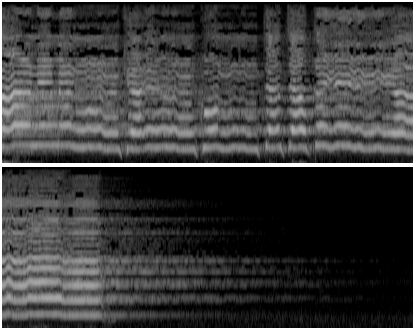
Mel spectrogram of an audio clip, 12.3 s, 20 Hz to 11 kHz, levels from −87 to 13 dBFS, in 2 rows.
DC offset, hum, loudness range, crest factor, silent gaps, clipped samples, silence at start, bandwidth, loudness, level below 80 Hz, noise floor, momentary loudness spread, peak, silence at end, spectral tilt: under 0.1%; none; 7 LU; 18 dB; none; under 0.1%; 0 s; 10.5 kHz; -26 LUFS; -74 dBFS; -76 dBFS; 13 LU; -10 dBFS; 3.4 s; 0.5 dB/octave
